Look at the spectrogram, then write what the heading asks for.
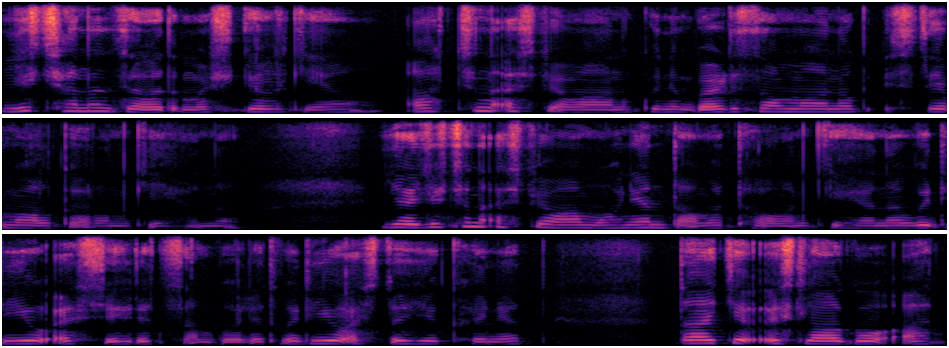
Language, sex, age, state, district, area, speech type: Kashmiri, female, 45-60, Jammu and Kashmir, Budgam, rural, spontaneous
